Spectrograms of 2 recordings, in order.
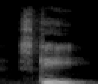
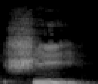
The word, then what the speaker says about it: Ski: "Yes'm, Ski, Elmer Ski. No'm, not pronounced she.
